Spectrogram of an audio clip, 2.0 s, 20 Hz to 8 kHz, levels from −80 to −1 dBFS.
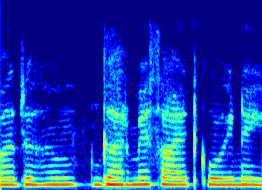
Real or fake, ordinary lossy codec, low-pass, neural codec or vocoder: fake; Opus, 32 kbps; 7.2 kHz; codec, 16 kHz, 16 kbps, FunCodec, trained on LibriTTS, 50 frames a second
